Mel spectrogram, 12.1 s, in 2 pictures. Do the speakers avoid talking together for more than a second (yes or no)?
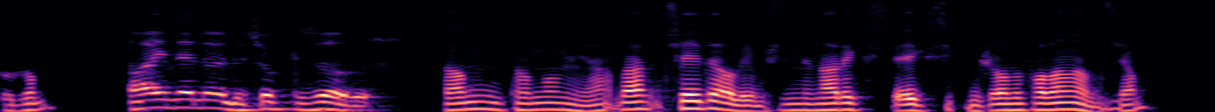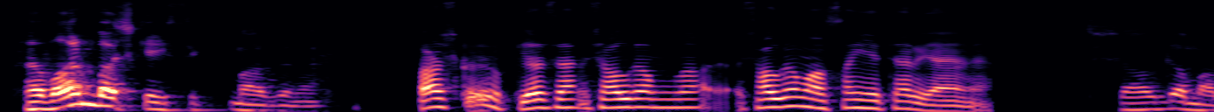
yes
